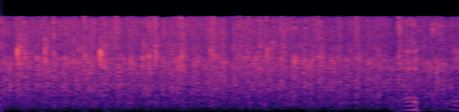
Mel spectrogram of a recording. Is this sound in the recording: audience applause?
yes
